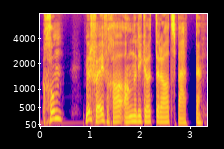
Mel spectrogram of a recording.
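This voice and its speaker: A man plays a careless, dismissive fellow from a straying people. His voice is mid-pitched and mellow, in children's radio play style, with faint music behind. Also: lively intonation, moderate pace, dry recording, clean studio sound, close to an everyday voice. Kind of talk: children's audio drama acting.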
